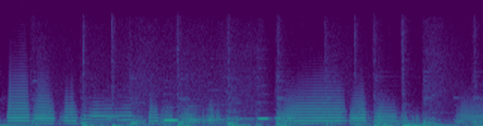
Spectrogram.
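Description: Traditional New Orleans-style jazz band playing in ensemble, with trombone and trumpet to the fore alongside clarinet, over piano, tenor guitar, bass and drums.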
